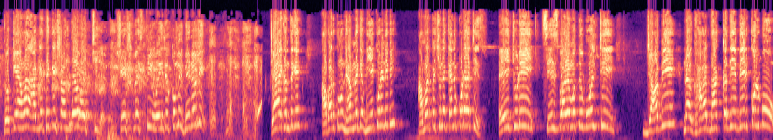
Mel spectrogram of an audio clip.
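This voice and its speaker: Woman acting bossy jealous cartoon wife, threatening, crude, bright sharp tone, fast talker. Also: very high-pitched, slight background noise. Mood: scolding. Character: jealous, bossy, foul-mouthed wife driving off a rival. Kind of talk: amateur cartoon comedy dialogue.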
